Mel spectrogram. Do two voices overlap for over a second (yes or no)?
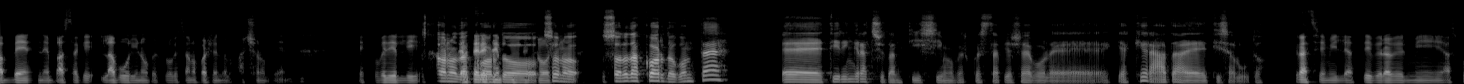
yes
